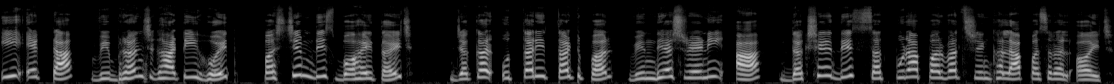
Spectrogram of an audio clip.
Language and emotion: Maithili, neutral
